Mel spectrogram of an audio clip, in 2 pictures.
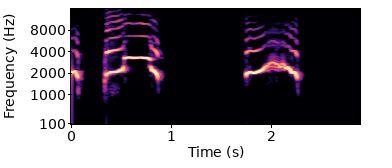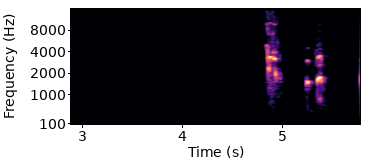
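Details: Colourful parrot making two loud, grating squawks early on, then after a long pause a few short, clipped chirps and scratchy notes.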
